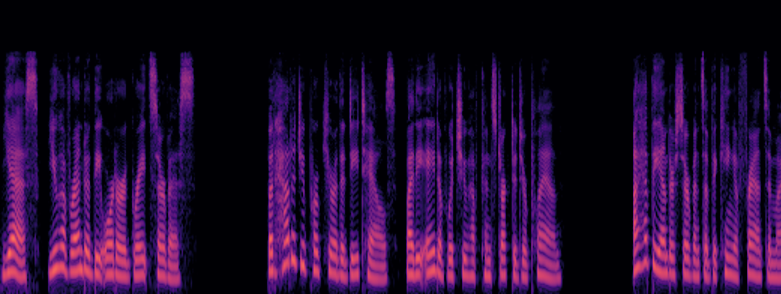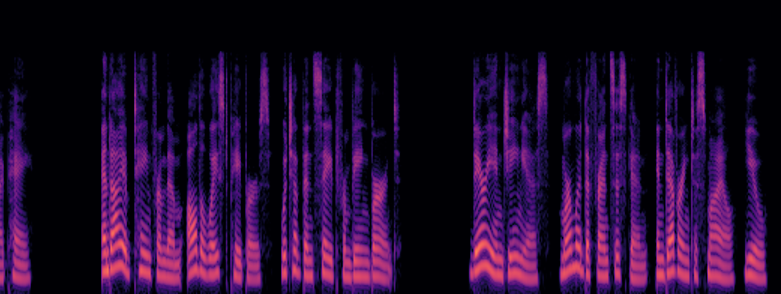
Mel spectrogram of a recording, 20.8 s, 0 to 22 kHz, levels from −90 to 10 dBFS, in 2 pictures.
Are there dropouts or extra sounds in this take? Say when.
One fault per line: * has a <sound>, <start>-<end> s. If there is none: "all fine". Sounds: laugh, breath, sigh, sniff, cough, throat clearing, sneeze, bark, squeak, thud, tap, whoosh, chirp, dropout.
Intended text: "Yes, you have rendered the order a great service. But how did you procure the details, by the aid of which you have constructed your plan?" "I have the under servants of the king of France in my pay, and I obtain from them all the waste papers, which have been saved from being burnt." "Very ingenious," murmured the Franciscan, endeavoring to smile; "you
all fine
